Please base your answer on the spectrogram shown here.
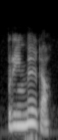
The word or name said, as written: primera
